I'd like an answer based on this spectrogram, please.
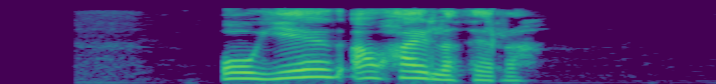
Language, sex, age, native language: Icelandic, female, 40-49, Icelandic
